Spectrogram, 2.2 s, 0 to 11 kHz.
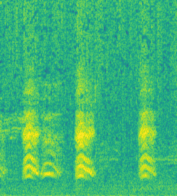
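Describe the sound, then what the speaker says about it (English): Three loud, harsh caws from crows living in a massive willow tree beside an 1840s farmhouse, evenly spaced over steady outdoor background noise. "A murder of crows lives in a massive willow tree nearby"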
